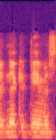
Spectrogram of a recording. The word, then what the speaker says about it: Nicodemus: Nicodemus though, you pronounced it properly. That that's not something that a lot of people get correct, but yeah, Nicodemus is is right.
